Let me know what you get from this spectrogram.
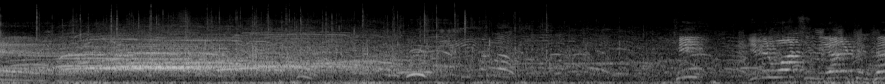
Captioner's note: applause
